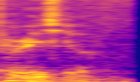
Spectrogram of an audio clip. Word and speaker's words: parietal: You said it right, parietal.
